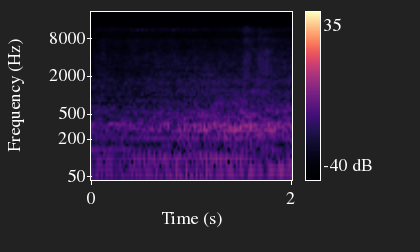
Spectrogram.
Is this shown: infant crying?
no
